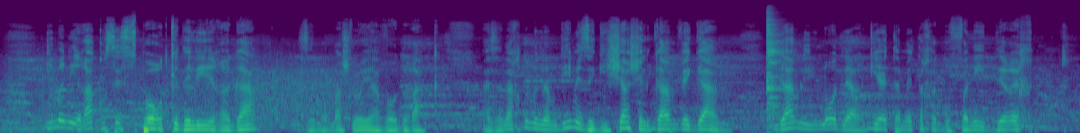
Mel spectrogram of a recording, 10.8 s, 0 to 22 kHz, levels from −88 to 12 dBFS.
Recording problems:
murmuring crowd; noticeable; throughout; 15 dB below the speech
clattering dishes; loud; at 7.5 s; peak level with the speech

